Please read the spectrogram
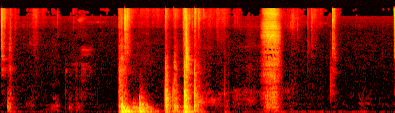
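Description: A quick cluster of heavy knocks and thumps, loudest about two and a half to four seconds in, then a short burst of noise around five seconds in.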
